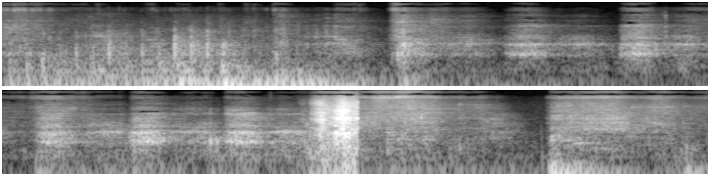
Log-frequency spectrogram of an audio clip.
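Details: Two French Bulldogs, Isa and Hugo, playing during their morning routine before going out; heavy panting, snorts and huffing breaths in short bursts, with one sharp louder burst near the end.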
